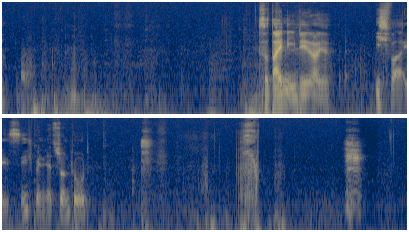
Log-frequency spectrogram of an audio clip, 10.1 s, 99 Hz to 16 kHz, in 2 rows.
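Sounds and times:
speech: 3.2 - 6.2
person sneezing: 8.0 - 8.3.

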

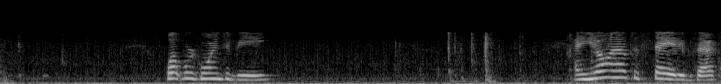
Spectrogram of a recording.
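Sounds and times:
speech: 1.7 - 2.8, 5.8 - 7.1
typing on a computer keyboard: 4.5 - 5.3.

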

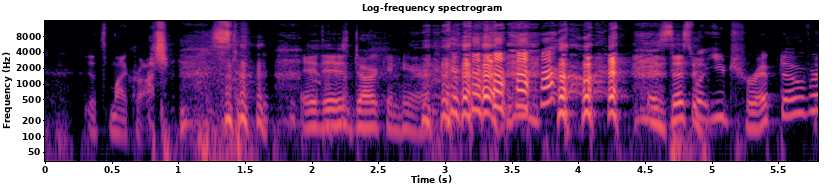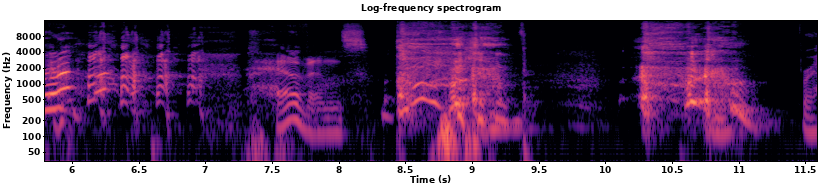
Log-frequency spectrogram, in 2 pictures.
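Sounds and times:
speech: 0.3 - 6.4, 7.6 - 9.5
laughter: 1.0 - 5.0, 5.8 - 7.2
person coughing: 8.4 - 9.5, 10.2 - 11.3.

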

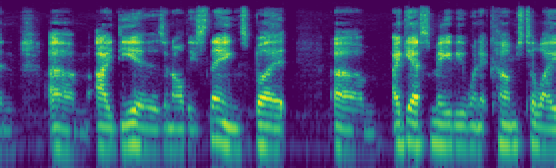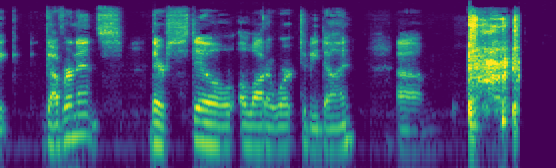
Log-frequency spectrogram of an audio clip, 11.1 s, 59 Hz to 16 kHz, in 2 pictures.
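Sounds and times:
speech: 0.0 - 10.8
harsh raspy coughs: 10.2 - 10.8.

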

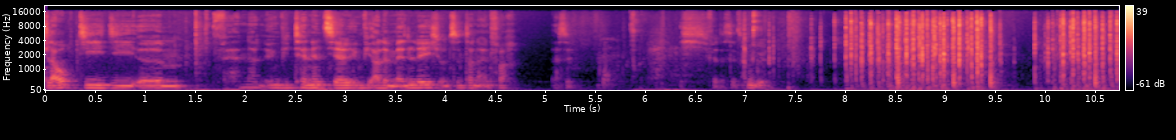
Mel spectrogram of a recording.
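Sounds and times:
speech: 0.0 - 5.7, 6.4 - 7.6
fast typing on a loud computer keyboard: 7.0 - 10.7.

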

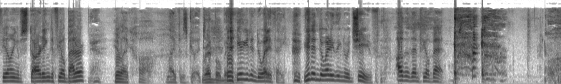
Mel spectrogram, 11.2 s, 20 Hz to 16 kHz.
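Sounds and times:
speech: 0.0 - 9.3
person coughing: 9.1 - 11.2.

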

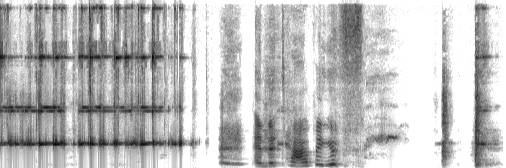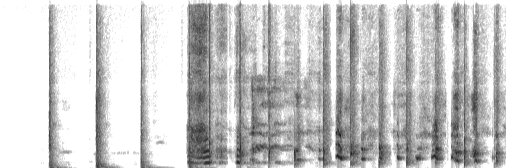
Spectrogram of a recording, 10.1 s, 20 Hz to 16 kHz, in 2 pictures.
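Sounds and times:
small bells jingling: 0.0 - 2.1
speech: 2.6 - 3.7
laughter: 6.9 - 10.1.

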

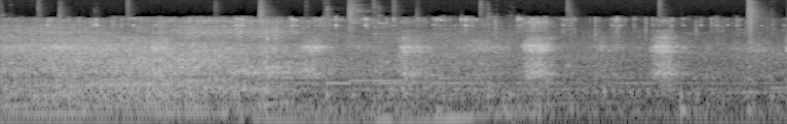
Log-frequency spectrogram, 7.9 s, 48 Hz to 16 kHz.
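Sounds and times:
car driving past on a mountain road: 0.0 - 6.3
faint outdoor noises: 0.0 - 7.8.

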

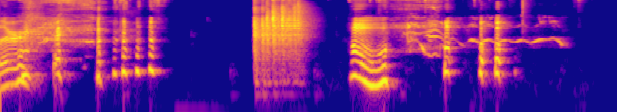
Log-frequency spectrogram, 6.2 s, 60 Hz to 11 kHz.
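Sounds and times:
people giggling: 0.2 - 1.7, 4.0 - 5.7
dice tumbling across a table: 2.5 - 3.2.

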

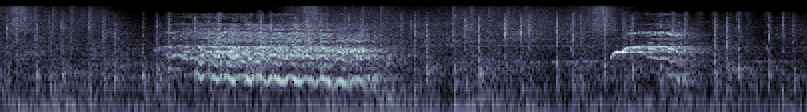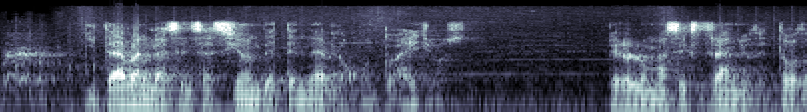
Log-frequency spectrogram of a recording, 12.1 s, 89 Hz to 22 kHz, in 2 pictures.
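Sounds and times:
horse hooves clip-clopping on cobblestone in a cemetery: 0.0 - 12.0
horse whinnying: 1.2 - 5.5, 6.1 - 6.7
speech: 6.8 - 9.6, 10.6 - 12.0.

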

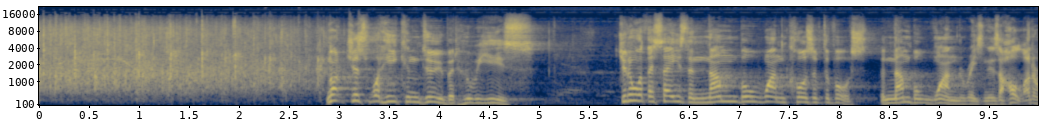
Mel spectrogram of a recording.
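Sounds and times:
worship congregation applauding in a church service: 0.0 - 3.2
speech: 2.9 - 4.9, 5.8 - 9.9.

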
